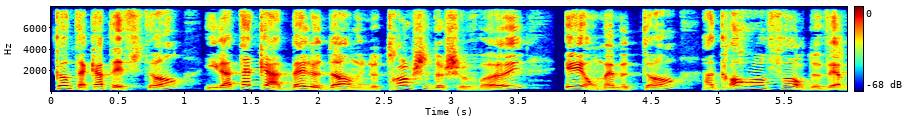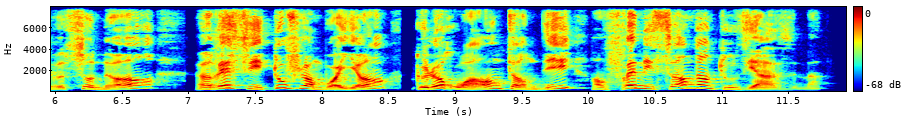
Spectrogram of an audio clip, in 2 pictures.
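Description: Woman reading a novel aloud, husky breathy voice, lots of lilt. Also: fairly low pitch, big pitch swings, measured pace, few pauses. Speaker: audiobook reader. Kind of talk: novel narration.

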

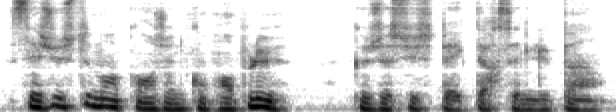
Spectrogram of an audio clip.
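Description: A man's voice: mid-range voice, normal speed, mellow, husky, close to an everyday voice. A man doing a stubborn, proud inspector. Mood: insistent. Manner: insistent, sententious.

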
